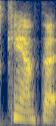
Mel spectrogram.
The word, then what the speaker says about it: kantha: i pronounce it is kantha n with the n she says that n is silent so it would be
